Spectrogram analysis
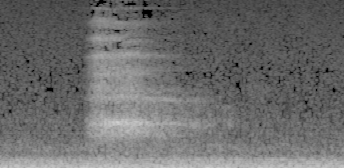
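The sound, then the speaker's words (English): One ragged breath, a rough, uneven airy exhale that lasts about a second and a half and then fades, faint and alone. “That was a ragged breath.”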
